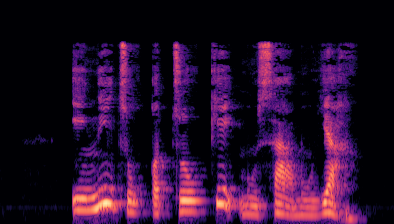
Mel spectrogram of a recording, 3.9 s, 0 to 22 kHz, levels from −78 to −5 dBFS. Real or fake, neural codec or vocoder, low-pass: real; none; 10.8 kHz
